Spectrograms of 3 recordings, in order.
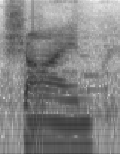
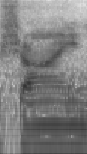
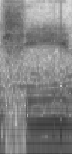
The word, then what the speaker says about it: Shein: to my attention recently, I've been saying Shine for the past few months, but I guess it's pronounced either Shine, Sheen, or Shein. So use your imagination, call it whatever the hell you want.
